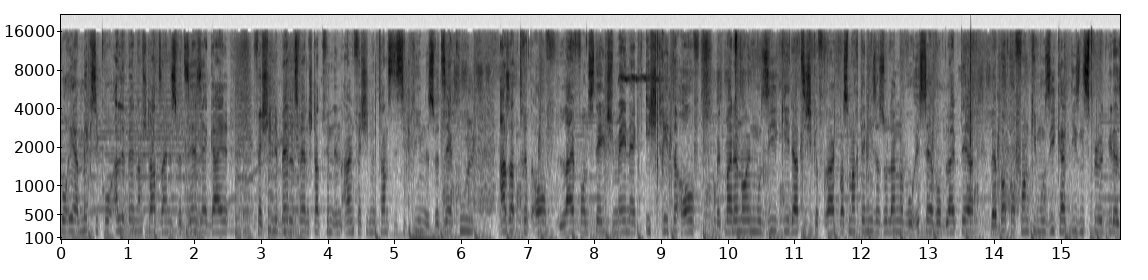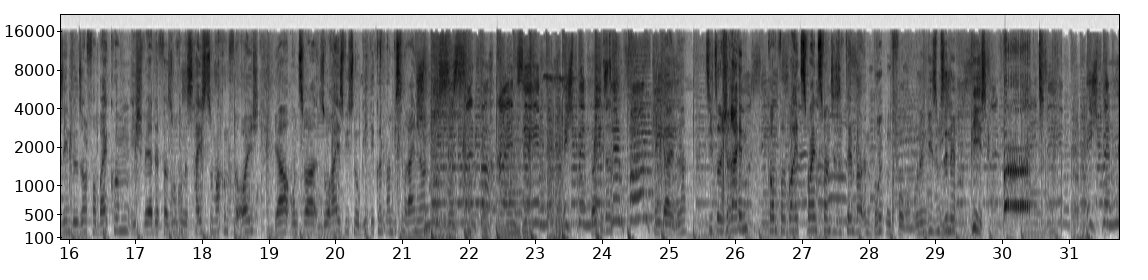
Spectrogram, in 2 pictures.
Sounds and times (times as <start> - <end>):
Speech: 0.0 - 21.6, 24.8 - 29.9
Music: 0.0 - 31.7.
